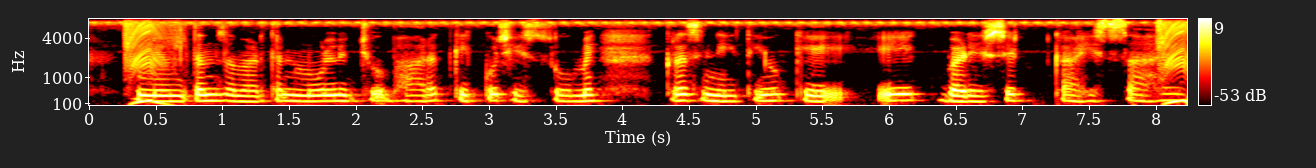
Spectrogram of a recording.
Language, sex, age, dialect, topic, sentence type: Hindi, female, 18-24, Kanauji Braj Bhasha, agriculture, statement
